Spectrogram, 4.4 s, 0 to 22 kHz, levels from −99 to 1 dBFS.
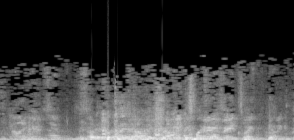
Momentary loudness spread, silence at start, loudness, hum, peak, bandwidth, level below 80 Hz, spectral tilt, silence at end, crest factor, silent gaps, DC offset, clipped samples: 12 LU; 0 s; -14 LUFS; none; 0 dBFS; 12.5 kHz; -30 dBFS; -6 dB/octave; 0 s; 14 dB; none; under 0.1%; under 0.1%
